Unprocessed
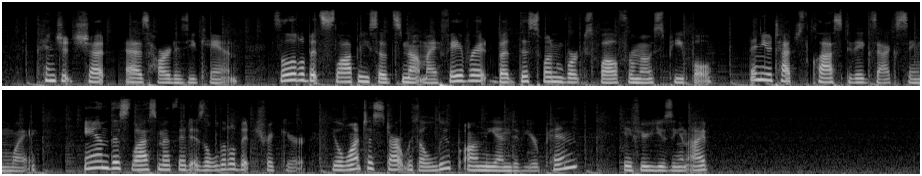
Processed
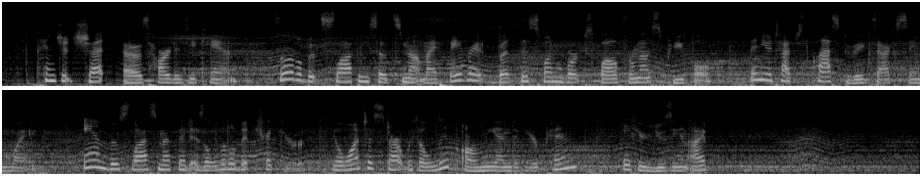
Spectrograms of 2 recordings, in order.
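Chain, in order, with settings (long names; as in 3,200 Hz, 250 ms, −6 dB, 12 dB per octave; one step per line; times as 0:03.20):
low-pass filter 2,400 Hz 6 dB per octave
comb filter 3.5 ms, depth 49%
downward compressor, threshold −20 dBFS, peak gain reduction 10 dB
feedback delay with all-pass diffusion 1,149 ms, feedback 56%, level −11.5 dB
wow of a warped record 33 1/3 rpm, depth 250 cents
level −2.5 dB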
